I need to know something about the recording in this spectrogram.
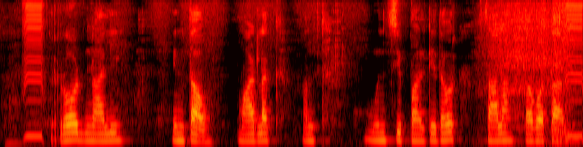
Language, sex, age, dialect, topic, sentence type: Kannada, male, 18-24, Northeastern, banking, statement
